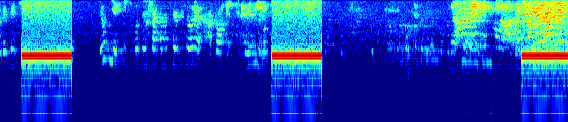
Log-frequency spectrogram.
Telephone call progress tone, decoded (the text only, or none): ringback tone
